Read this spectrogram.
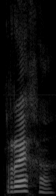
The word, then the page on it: reja: Spanish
